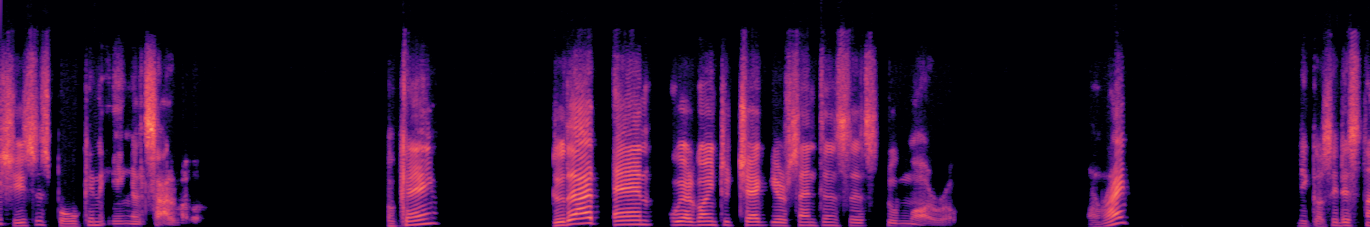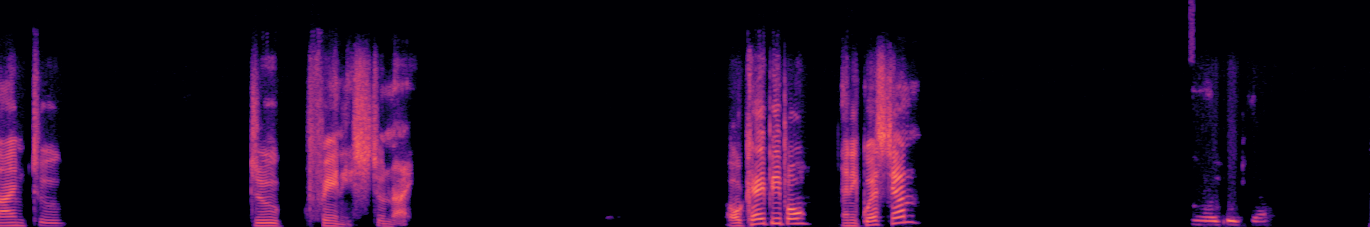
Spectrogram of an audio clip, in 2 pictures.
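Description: A man speaks calmly through an online call, explaining in bursts with pauses.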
